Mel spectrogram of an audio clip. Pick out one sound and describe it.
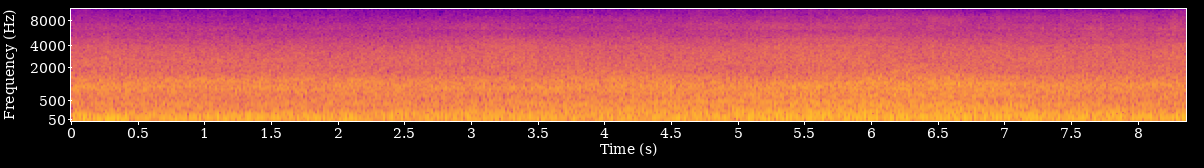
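A large truck engine rumbles steadily nearby.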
